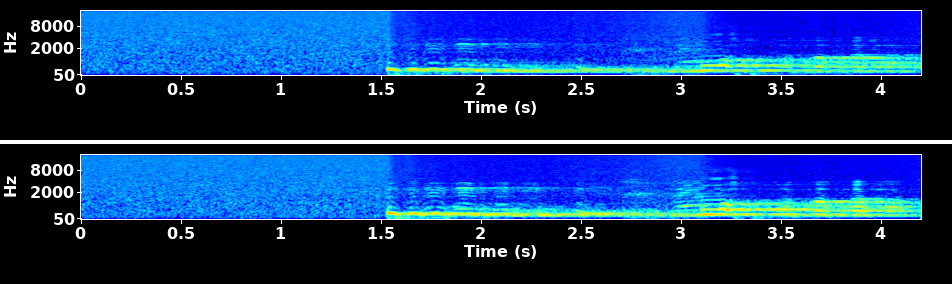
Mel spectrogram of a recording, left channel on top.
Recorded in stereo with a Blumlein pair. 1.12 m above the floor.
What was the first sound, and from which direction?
Laughter, 10° right.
